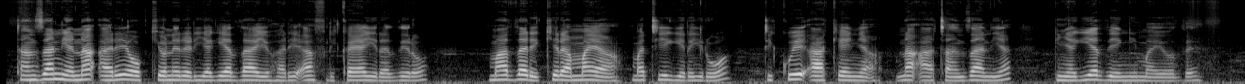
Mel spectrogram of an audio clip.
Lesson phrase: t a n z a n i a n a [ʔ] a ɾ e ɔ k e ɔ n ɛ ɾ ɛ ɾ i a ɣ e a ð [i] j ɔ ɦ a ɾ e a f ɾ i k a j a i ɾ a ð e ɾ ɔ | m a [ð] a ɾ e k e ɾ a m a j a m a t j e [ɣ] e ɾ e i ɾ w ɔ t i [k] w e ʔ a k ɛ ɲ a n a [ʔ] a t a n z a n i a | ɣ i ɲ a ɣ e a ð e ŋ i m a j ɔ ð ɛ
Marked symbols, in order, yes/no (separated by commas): yes, no, yes, yes, yes, yes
